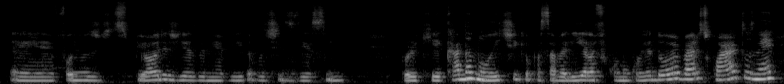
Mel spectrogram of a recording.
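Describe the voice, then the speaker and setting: Breathy woman, emotional personal story, soft trailing asides. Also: medium pitch. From São Paulo, Brazil. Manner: emotional, many "né?" and "sabe assim?" tags, quiet at sad moments. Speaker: vlogger.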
